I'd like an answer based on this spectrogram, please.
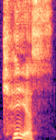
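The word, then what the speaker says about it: chaos: 팬덤들이 아주 영어로 말하면 케이어스 이 카오스 세탁기 있잖아요. 네. 카오스 세탁기가 영어로 말하면 케이어스입니다. 케이어스. 네. 케이어스가 네. 혼돈입니다. 혼돈. 막 카오스. 돌지 않습니까? 네. 그래서 그 카오스 세탁기가 원래 발음은 케이어스입니다. 케이어스.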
